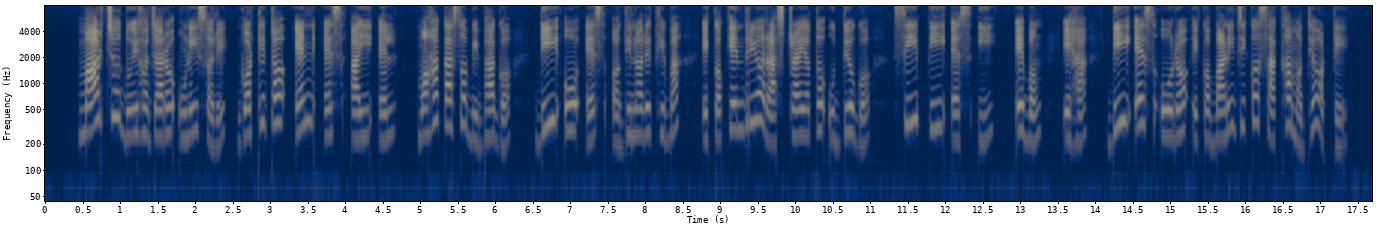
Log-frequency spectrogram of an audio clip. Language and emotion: Odia, neutral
